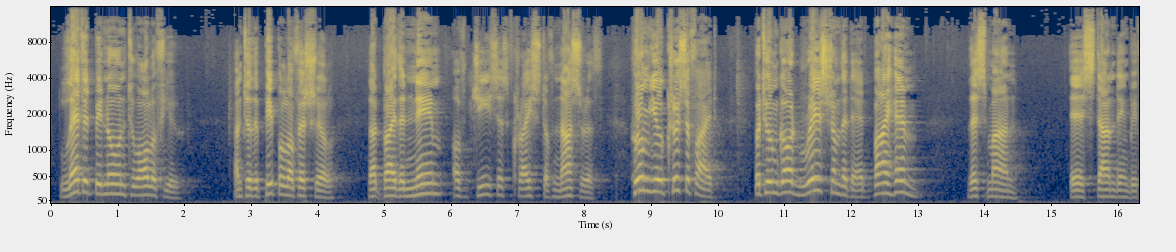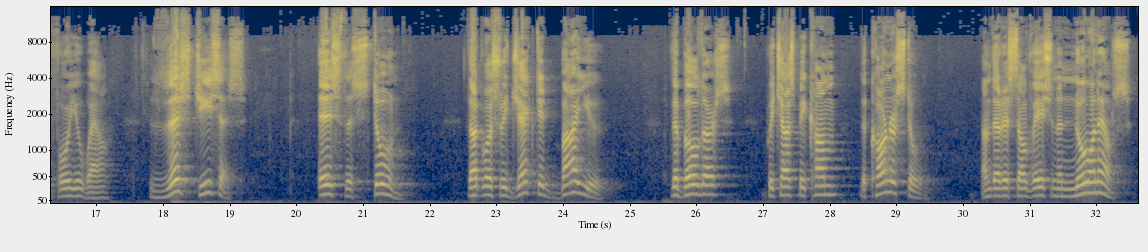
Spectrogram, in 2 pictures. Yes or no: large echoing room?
yes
